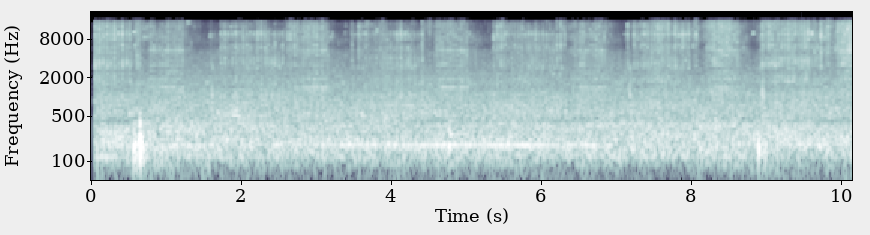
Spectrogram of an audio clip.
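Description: Bicycle being ridden over pavement: a steady rolling noise from the tyres and drivetrain, with one sharp click about half a second in.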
